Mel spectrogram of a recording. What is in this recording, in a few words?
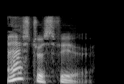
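"astrosphere", British English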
